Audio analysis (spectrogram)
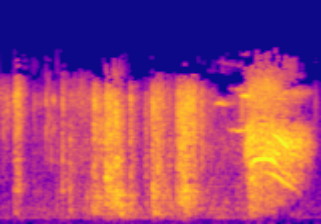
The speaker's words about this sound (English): Open that closet door.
